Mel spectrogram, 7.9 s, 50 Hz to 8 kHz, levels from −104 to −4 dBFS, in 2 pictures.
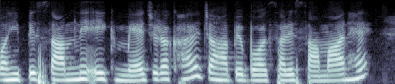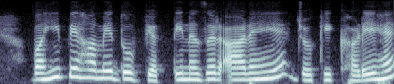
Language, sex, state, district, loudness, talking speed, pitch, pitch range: Hindi, female, Bihar, Samastipur, -15 LUFS, 190 wpm, 215 Hz, 195-235 Hz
